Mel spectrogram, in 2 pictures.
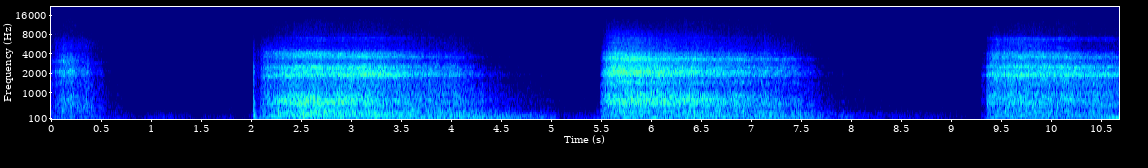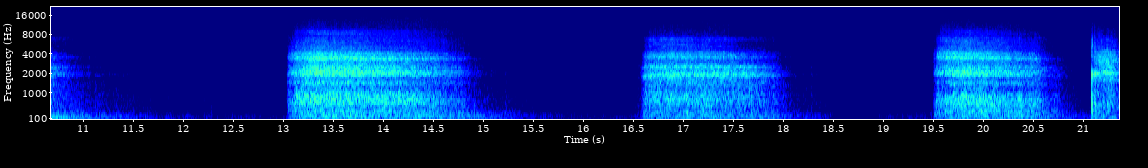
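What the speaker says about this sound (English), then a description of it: "take 3 really deep Ujjayi breaths" Deep Ujjayi breaths during a yoga practice come as a slow, even cycle of long, airy inhales and exhales, about six strokes close to the mic, each separated by a brief pause.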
